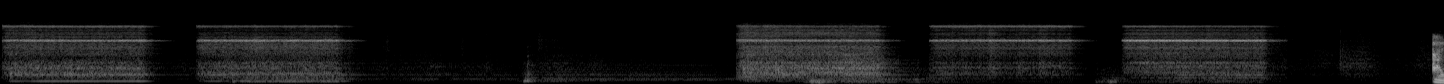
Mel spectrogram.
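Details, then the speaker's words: Noblex DJ43x5100 smart TV, sound from its speakers, no backlight: buzzy, whistling bursts about two seconds long with quiet gaps as the set keeps restarting. Reboot loop caused by an open (burnt) LED backlight strip. "when you connect it and turn it on, that strange noise is produced and in the light of a flashlight you can see the noblex logo while it restarts"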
